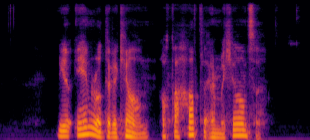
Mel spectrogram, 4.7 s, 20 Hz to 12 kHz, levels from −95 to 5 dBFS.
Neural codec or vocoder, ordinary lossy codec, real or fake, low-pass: codec, 44.1 kHz, 2.6 kbps, SNAC; MP3, 96 kbps; fake; 10.8 kHz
